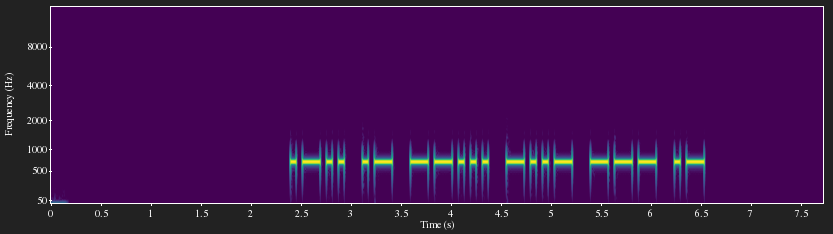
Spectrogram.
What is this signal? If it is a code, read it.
Morse code, heard as a keyed tone, about 20 wpm, 700 Hz. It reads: LA7XOA
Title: DXCC-100 Call Signs - 6 Characters - 20wpm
